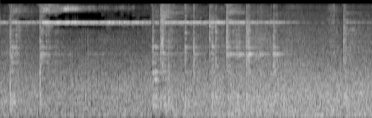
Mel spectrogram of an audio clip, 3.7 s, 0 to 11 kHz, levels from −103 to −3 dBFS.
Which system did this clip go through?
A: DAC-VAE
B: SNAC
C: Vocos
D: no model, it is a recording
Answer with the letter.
C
